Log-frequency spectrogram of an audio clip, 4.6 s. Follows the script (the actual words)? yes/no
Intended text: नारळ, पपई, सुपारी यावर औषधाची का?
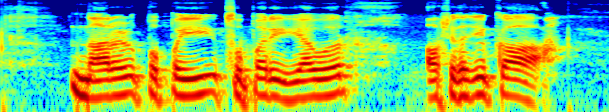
yes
